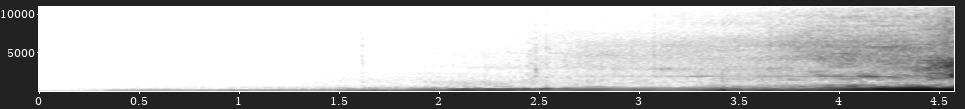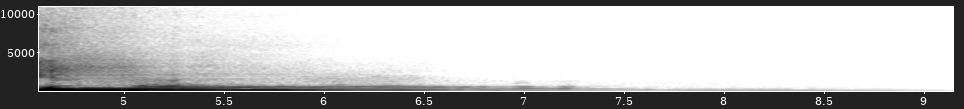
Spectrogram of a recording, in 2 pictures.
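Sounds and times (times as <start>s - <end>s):
loud motorbike passing: 0.7s - 7.9s.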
